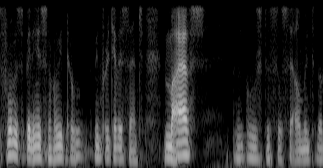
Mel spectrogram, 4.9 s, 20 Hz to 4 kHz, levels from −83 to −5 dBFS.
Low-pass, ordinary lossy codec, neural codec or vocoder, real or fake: 3.6 kHz; none; codec, 16 kHz in and 24 kHz out, 0.4 kbps, LongCat-Audio-Codec, four codebook decoder; fake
